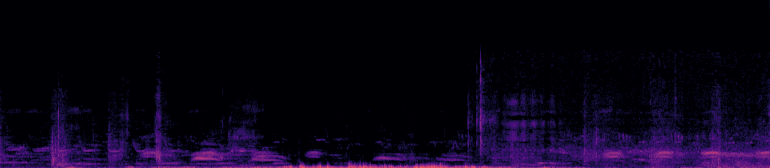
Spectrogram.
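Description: Birds calling in short, repeated crow-like calls, with a loud low rumble from about three to nearly five seconds in.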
